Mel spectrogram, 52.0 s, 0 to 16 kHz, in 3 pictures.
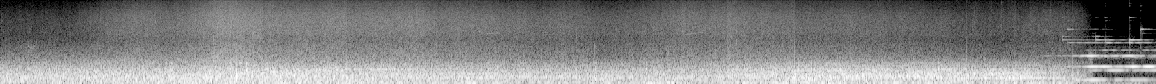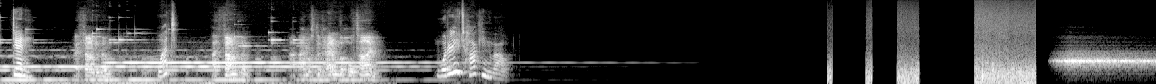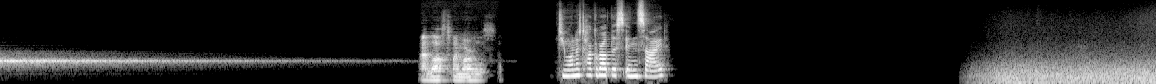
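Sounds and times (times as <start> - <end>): low rumble: 11.6 - 23.9, 33.1 - 38.2
high ringing tone: 15.5 - 27.2, 33.1 - 40.8.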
